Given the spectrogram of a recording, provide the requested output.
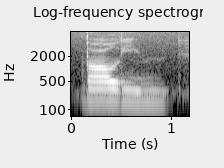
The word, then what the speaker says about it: volume: we have volume oh volume notice that the e is silent but the U is making its second sound so is that E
